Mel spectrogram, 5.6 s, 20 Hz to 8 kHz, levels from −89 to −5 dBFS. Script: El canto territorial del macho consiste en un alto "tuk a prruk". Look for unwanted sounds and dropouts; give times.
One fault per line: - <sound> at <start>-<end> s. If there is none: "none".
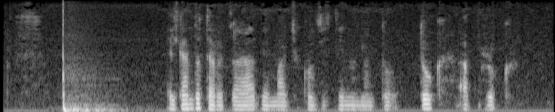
- thud at 0.6-1.3 s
